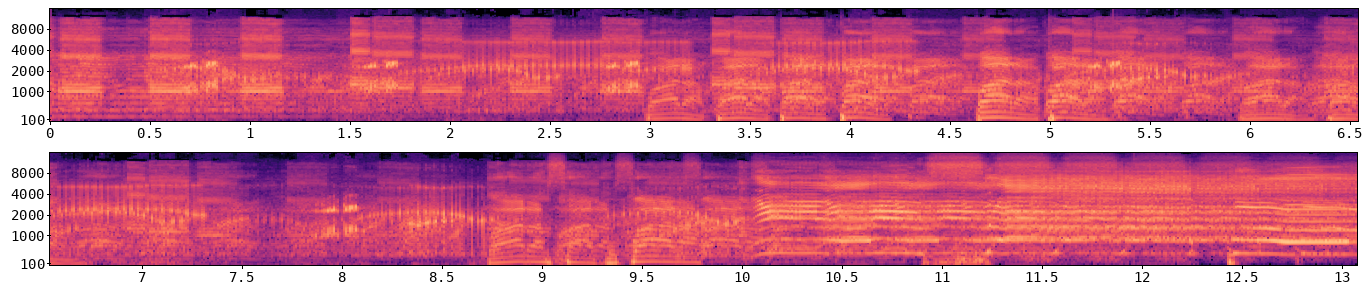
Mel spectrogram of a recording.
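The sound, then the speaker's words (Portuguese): Loud, rapid frog croaks repeat in a dense, rhythmic chorus of warbling calls, giving way near the end to a bright, sustained electronic-sounding tone. “Para, sapo, para.”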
